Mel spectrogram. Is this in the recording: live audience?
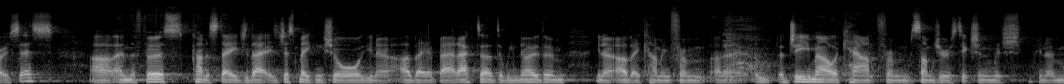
yes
